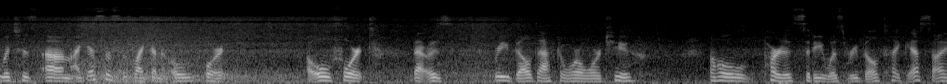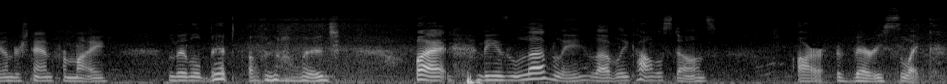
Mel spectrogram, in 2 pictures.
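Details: Adult man with intermittent vocal fold paralysis, which he calls part of his disability, treated with speech therapy and getting a little better; shaky voice; vocal fold paralysis.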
